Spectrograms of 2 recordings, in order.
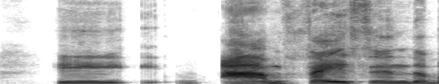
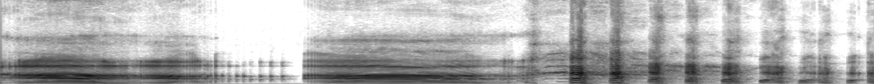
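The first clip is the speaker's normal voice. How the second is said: rising hammed-up ahs, climbing higher; mock aroused gasps; 3 semitones higher, 3 dB louder, much slower than usual. Imitating the older guy reacting to her touch, hammed-up gasps. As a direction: act out his startled pleasure.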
